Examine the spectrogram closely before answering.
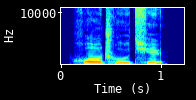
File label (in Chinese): "豁出去", Chinese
